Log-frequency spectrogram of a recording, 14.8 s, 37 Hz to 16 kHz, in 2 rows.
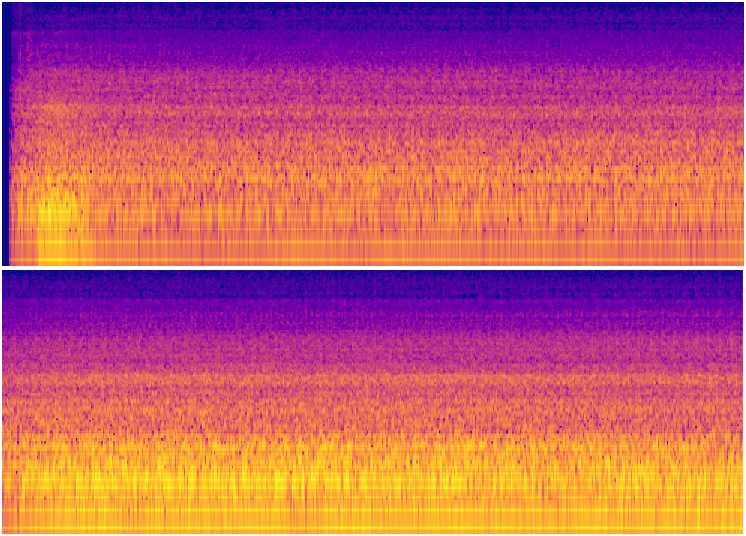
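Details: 1999 Nissan Pathfinder VG33E, over 100,000 miles on old plugs and wires, cold idle: soft knock about four a second that swells louder then fades, repeating until fully warm, then quiet; owner suspects lifters, rocker arm or exhaust manifold leak.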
